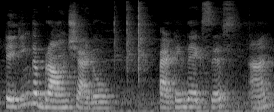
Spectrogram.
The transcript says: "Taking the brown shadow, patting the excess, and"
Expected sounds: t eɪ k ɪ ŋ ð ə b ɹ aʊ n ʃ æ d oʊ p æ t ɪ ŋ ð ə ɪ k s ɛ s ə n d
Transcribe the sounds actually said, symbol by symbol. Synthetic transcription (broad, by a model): t eɪ k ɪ ŋ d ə b ɹ aʊ n ʃ æ d oʊ p æ t ɪ ŋ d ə ɪ k s ɛ s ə n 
